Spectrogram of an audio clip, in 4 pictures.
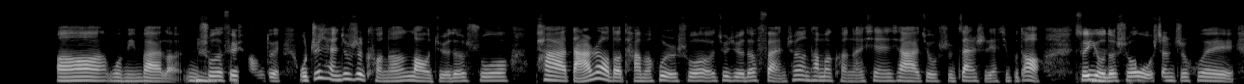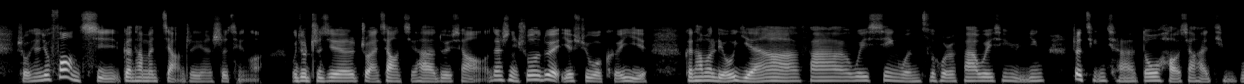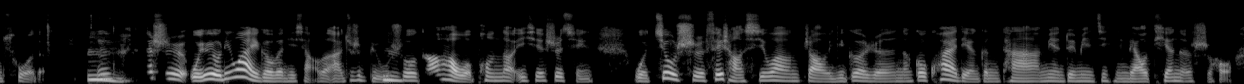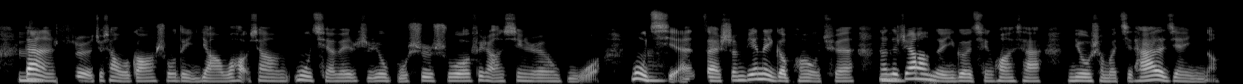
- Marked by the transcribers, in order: other background noise
- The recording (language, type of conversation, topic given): Chinese, advice, 我因为害怕被评判而不敢表达悲伤或焦虑，该怎么办？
